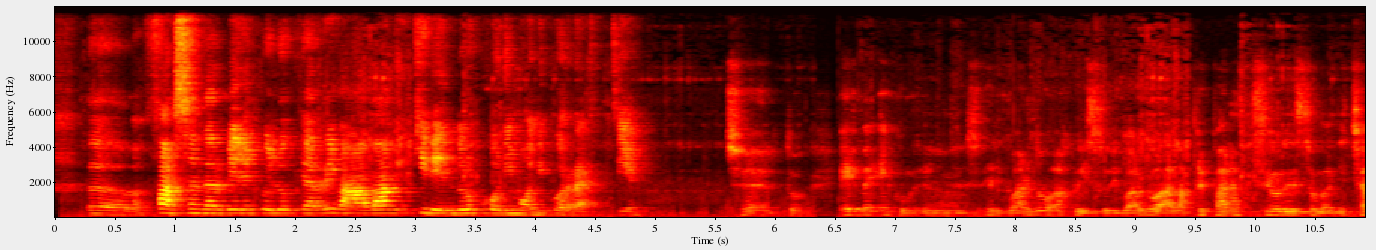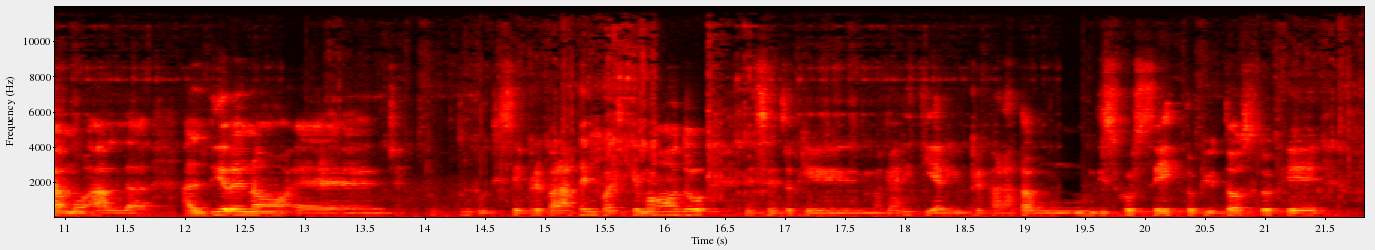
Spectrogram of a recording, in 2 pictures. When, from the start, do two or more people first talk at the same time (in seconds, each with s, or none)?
none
